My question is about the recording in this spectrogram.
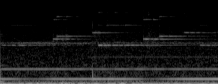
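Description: Chimes ringing, with scattered short high notes over a steady low drone.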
